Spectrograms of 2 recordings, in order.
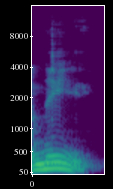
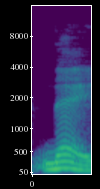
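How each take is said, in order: First: The vowel sounds like the 'ee' in 'see'. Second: The vowel sounds like the 'ay' in 'say'. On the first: The speaker calls it right. "no, knee" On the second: The speaker calls it wrong. "You pronounce it nay? That's what a horse does"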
